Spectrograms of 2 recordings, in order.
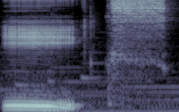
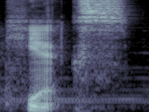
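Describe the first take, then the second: First: The j is said like a long ee vowel. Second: The j is said like a y sound. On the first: "The J is pronounced like a long I as well" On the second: "I'm reading the what the J as a year"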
